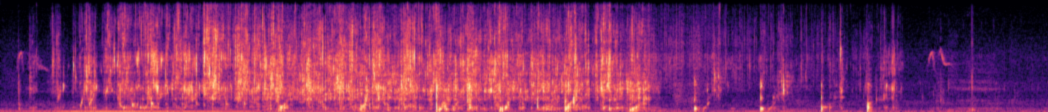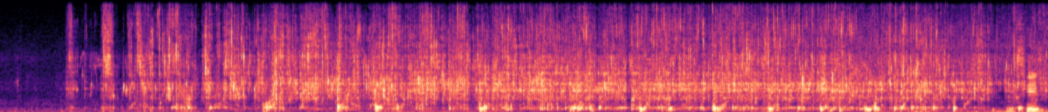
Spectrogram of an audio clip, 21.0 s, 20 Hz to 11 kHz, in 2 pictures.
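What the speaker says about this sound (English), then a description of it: "So I'm going to start with the Subaru Coolant." Blue Subaru coolant poured into the cooling system of a Subaru Outback 3.6, a continuous liquid glugging and trickling with drips, dropping to a near-silent pause midway before resuming, close and quiet.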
